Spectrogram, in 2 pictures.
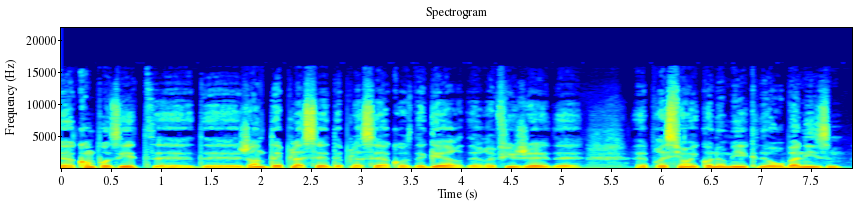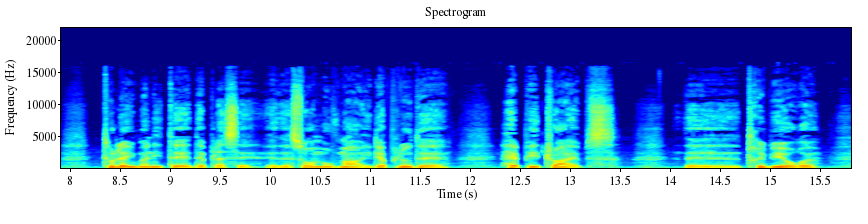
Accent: Haifa, Haifa District, Israel; Et une chose qui existe un peu dans ma ville natale, qui va être le sujet, comme ça je peux dévoiler mon prochain film, qui va tourner d'ailleurs dans un bar à Haïfa

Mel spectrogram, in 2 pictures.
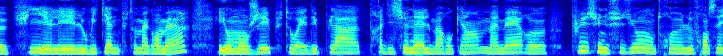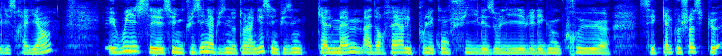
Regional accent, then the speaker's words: Nice, Provence-Alpes-Côte d'Azur, France; issue d'une famille juive. Papa qui est né au Maroc, maman qui a grandi en Israël. Et bon, moi, je suis de Nice, sud de la France, mais j'ai été bercée par tout ça, par les traditions, par les fêtes juives

